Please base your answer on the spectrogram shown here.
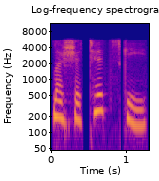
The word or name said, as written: Leschetizky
